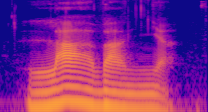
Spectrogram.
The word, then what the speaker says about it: lavagna: Il suono gn è formato dall'unione di consonanti G, N. E per finire il suono A, lavagna.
